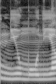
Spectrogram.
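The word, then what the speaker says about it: pneumonia: silent रहेगा जैसे newmoneia इसको हम पी यहां पर नहीं पढ़ते हैं न्यू मोनिया पढ़ेंगे जिसका अर्थ होता है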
